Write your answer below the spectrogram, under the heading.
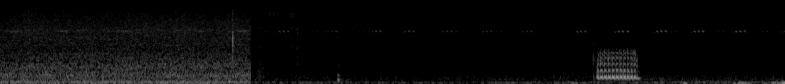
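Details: A gray treefrog (Hyla versicolor), heard in Ontario near Killbear National Park, gives one short, loud, buzzy trill over a steady high insect drone.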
